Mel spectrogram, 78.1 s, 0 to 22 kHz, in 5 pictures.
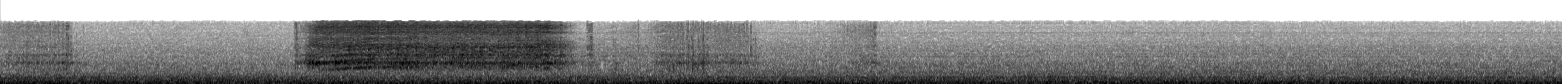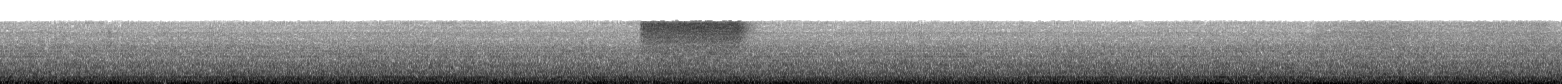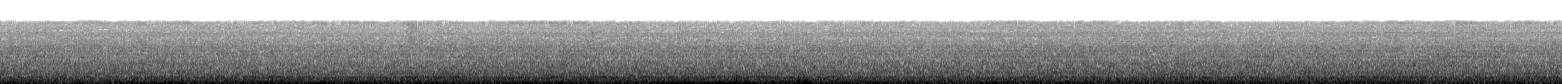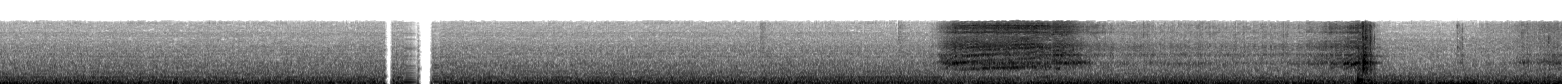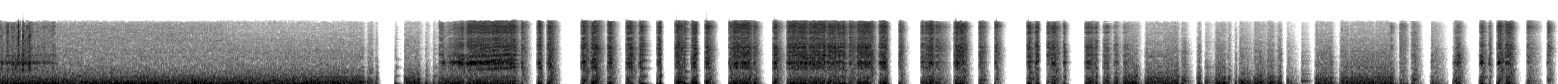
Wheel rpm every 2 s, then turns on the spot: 10, 30, 90, 10, 0, 0, 0, 0, 0, 0, 0, 0, 0, 0, 0, 0, 0, 0, 0, 0, 0, 0, 0, 0, 0, 0, 0, 0, 70, 20, 20, 10, 0, 90, 30, 10, 0, 10, 10.
0-2 6-8 62-64 74-78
